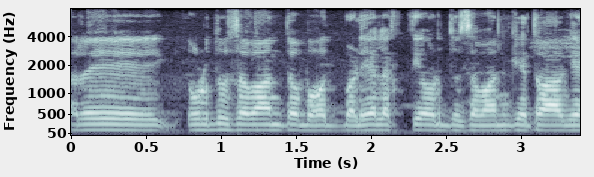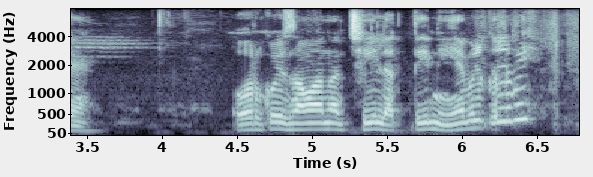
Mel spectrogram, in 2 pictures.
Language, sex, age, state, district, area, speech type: Urdu, male, 30-45, Uttar Pradesh, Ghaziabad, urban, spontaneous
